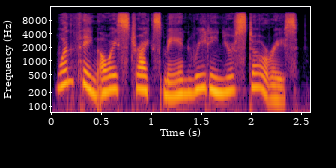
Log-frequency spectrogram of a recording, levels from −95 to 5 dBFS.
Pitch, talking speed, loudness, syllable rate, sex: 220 Hz, 210 wpm, -18 LUFS, 5.8 syllables/s, female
